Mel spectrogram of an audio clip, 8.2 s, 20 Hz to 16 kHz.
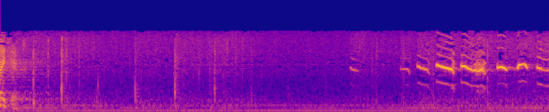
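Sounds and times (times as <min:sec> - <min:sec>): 
speech: 0:00.0 - 0:00.5
hum: 0:00.0 - 0:08.2
small puppy aboard a ship whining and yelping: 0:06.0 - 0:08.2.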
